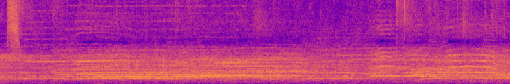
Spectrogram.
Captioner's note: attendees cheering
